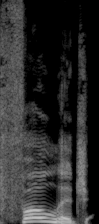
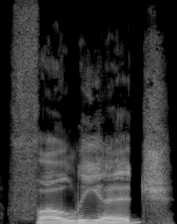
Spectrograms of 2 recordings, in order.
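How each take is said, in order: First: It is said with the Midwestern pronunciation. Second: It is said without the Midwestern pronunciation.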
